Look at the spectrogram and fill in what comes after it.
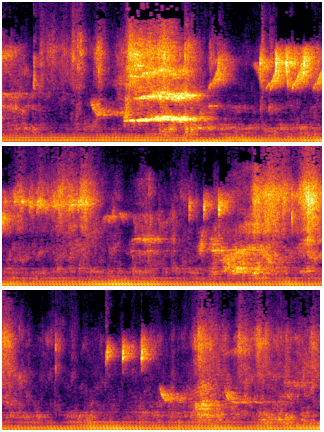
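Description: Small birds chirping repeatedly in high, short notes, with a louder, longer whistled call about two seconds in.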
